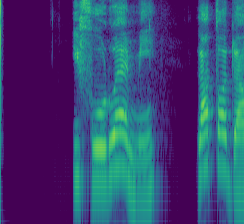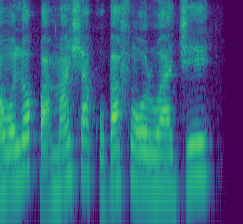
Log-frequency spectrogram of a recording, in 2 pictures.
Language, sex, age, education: Yoruba, female, 30-45, tertiary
